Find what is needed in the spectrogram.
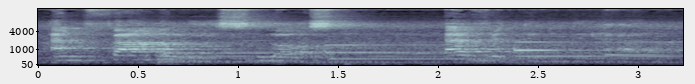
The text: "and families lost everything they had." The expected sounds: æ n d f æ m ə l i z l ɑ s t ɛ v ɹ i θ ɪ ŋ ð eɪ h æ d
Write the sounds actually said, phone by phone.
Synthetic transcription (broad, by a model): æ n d f æ m ə l i z l ɑ s t ɛ v ɹ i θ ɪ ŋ ð eɪ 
